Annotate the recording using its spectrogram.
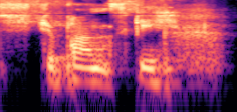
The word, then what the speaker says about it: Szczepanski: How do you say your Yeah, my, my last name's Polish, so it's Szczepanski.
